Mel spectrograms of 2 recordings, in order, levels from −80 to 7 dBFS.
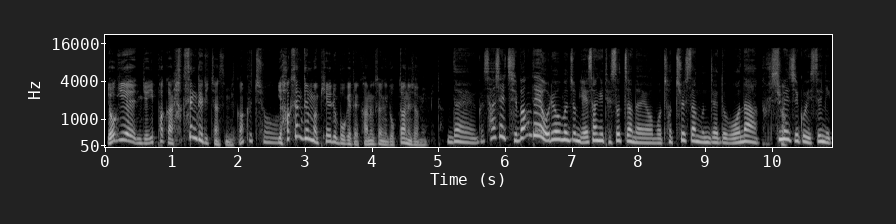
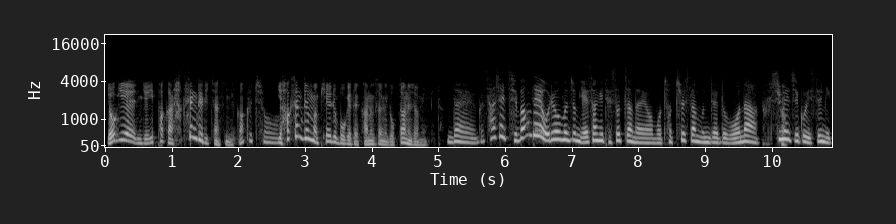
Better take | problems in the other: first | muffled; very; fading above 3 kHz

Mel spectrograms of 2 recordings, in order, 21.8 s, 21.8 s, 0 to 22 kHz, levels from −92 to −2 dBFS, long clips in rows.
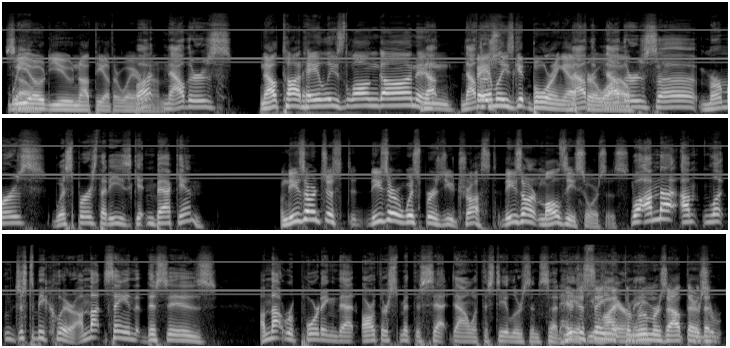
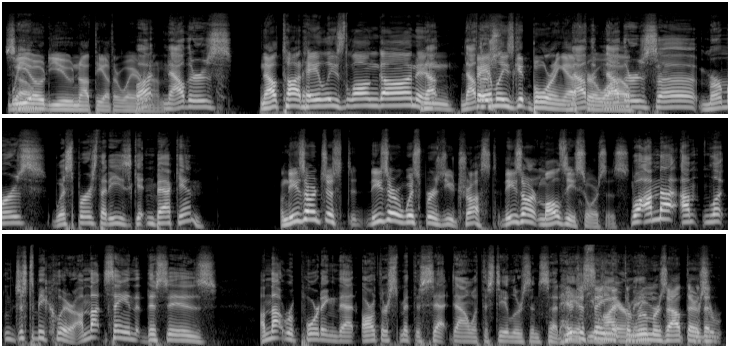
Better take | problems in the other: second | high-pitched whine; noticeable; throughout; 3 kHz, 15 dB below the speech

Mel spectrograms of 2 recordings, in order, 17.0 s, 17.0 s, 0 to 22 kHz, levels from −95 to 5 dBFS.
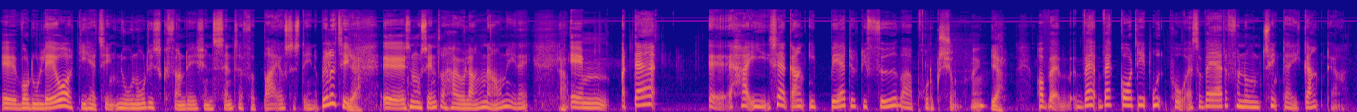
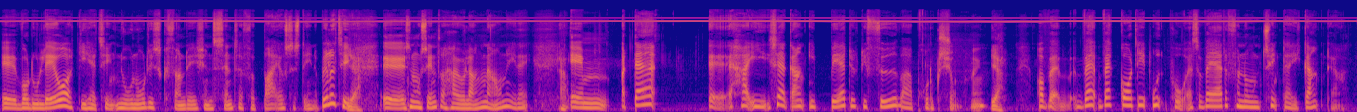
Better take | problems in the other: first | high-pitched whine; loud; throughout; 10 kHz, 10 dB below the speech; faint in the first

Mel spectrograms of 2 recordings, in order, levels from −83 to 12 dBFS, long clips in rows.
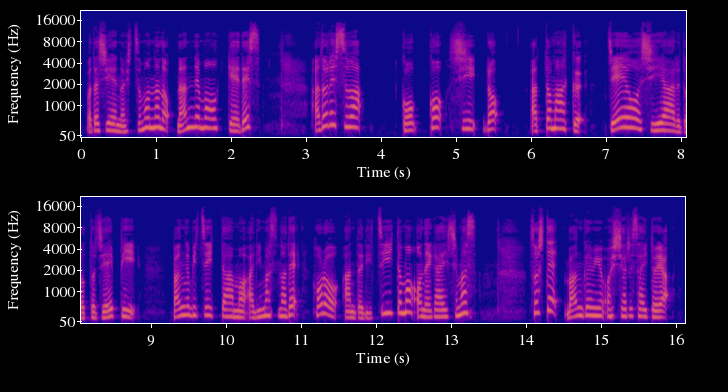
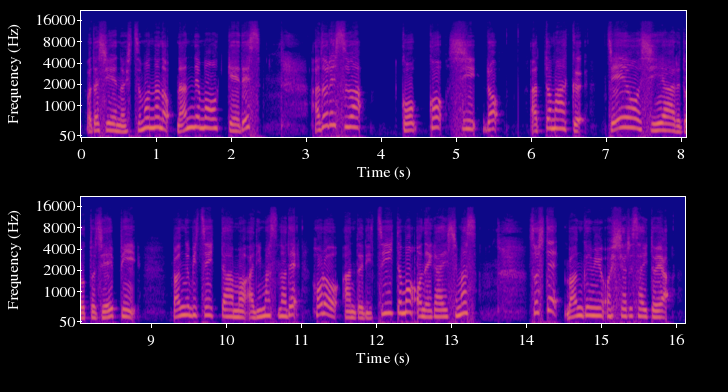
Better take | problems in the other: first | distortion; slight; 10 dB below the speech

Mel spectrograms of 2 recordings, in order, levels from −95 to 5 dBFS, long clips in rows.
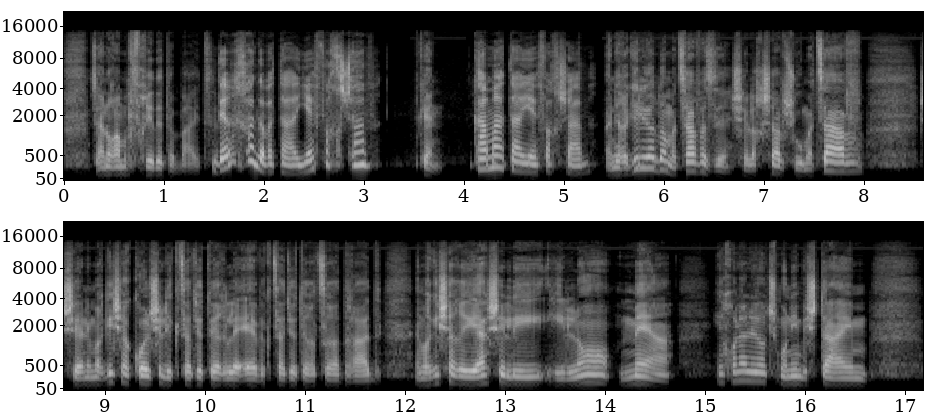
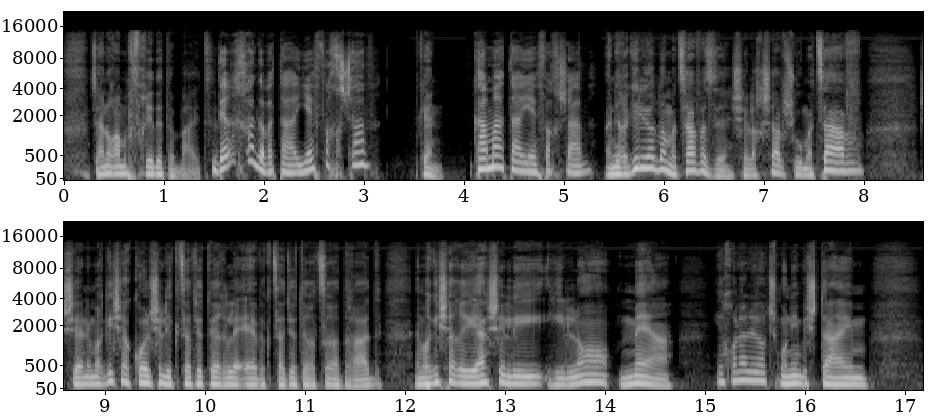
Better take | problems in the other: second | thin; very; fading below 300 Hz

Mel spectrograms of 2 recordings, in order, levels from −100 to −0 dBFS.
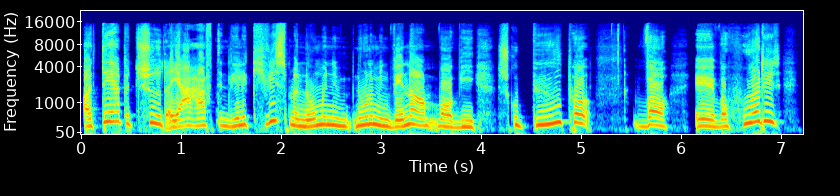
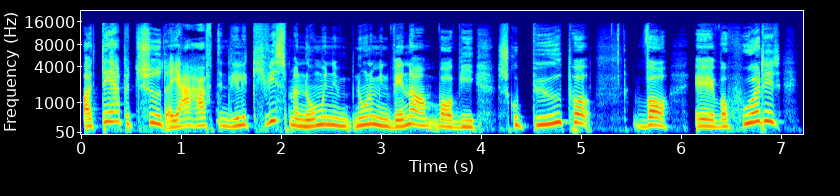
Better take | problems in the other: second | distortion; slight; 10 dB below the speech

